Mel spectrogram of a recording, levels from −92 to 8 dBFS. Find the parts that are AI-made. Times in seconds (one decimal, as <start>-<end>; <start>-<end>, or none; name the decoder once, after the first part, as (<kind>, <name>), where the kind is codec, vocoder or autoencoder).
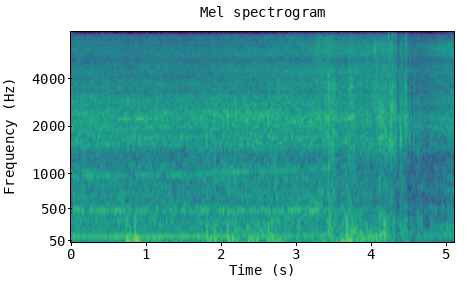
none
